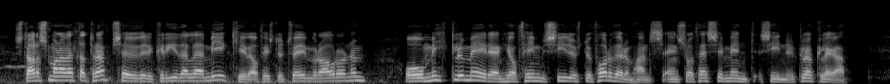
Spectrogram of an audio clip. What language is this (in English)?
Icelandic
